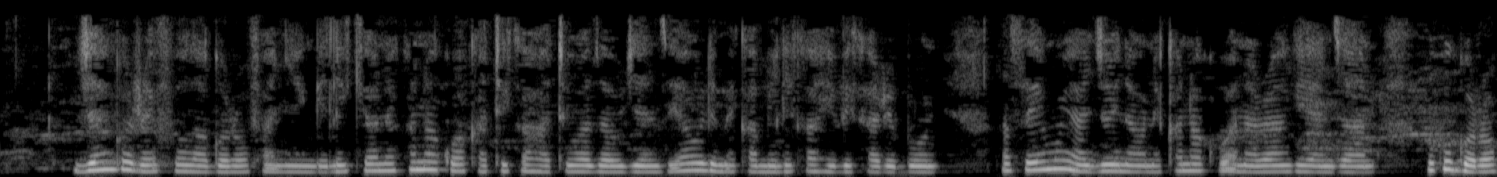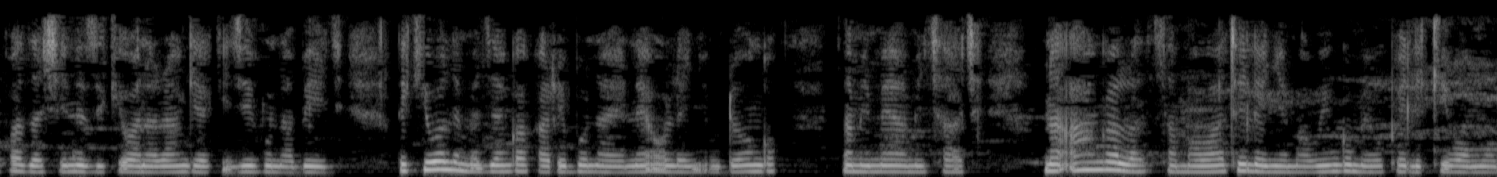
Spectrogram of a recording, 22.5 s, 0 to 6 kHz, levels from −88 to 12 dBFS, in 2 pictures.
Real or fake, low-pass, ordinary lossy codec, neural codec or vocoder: real; 5.4 kHz; MP3, 32 kbps; none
